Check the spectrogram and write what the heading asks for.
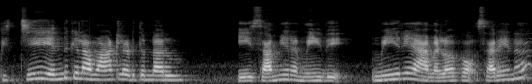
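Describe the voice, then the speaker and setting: A woman voicing a caring wife who soothes her frightened husband, affectionate and reassuring, her voice higher than her narration. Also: moderate pace, natural voice. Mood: soothing, concerned.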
